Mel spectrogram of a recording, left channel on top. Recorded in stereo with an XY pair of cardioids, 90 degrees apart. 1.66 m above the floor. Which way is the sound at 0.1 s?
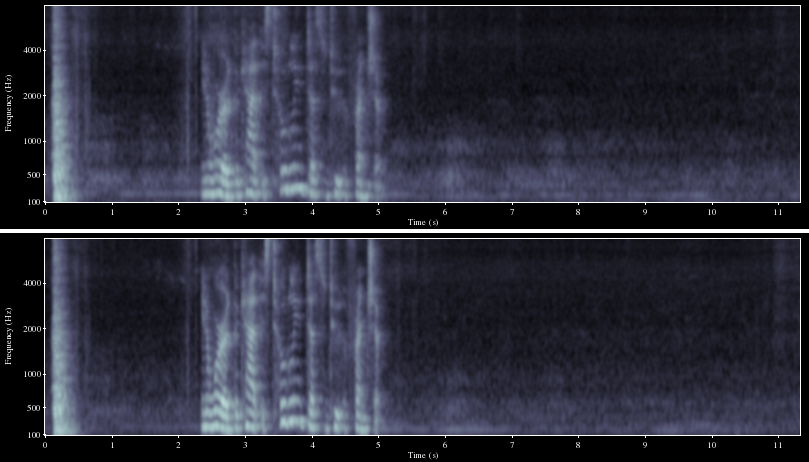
10° left.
